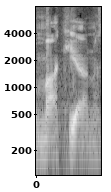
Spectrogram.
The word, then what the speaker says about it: macchiato: Macchiato. Not the H is silent.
